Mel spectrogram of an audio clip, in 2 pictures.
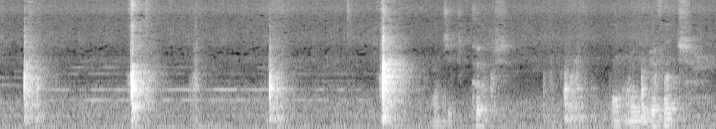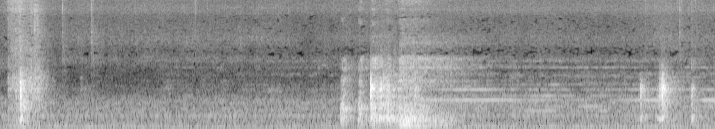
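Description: Chef's knife cutting celery on a wooden cutting board: sharp, irregular knocks of the blade striking the board, about one a second, pausing for a few seconds and then coming twice more near the end. About eleven seconds in there is a longer, duller sound.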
